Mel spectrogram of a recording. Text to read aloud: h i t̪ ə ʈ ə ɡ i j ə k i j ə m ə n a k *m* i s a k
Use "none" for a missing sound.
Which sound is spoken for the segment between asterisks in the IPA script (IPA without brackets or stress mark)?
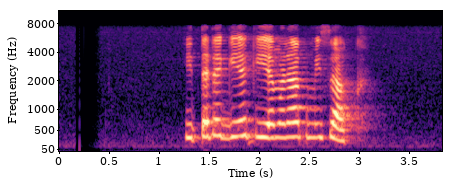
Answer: m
